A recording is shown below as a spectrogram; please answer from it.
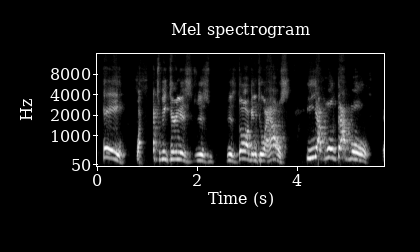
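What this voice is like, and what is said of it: Impression of a cartoon genie. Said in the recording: “That was a great impression of him... a big fat genie”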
